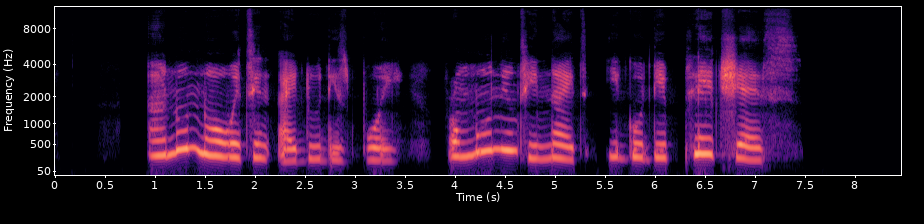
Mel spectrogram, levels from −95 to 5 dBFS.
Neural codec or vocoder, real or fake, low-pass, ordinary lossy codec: vocoder, 24 kHz, 100 mel bands, Vocos; fake; none; none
